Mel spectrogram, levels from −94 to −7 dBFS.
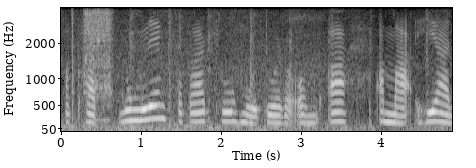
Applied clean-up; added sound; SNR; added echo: none; Waves, surf + Camera; 12 dB; none.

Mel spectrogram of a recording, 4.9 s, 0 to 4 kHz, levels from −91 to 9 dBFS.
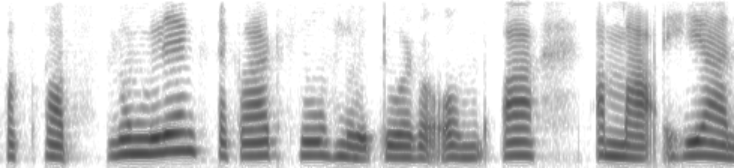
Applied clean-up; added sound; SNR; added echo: neural mask model DeepFilterNet 3.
